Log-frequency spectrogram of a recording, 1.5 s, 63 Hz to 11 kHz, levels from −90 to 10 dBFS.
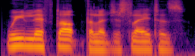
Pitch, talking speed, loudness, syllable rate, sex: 130 Hz, 205 wpm, -18 LUFS, 6.0 syllables/s, male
